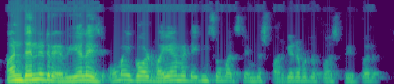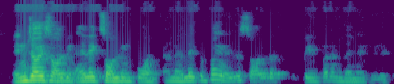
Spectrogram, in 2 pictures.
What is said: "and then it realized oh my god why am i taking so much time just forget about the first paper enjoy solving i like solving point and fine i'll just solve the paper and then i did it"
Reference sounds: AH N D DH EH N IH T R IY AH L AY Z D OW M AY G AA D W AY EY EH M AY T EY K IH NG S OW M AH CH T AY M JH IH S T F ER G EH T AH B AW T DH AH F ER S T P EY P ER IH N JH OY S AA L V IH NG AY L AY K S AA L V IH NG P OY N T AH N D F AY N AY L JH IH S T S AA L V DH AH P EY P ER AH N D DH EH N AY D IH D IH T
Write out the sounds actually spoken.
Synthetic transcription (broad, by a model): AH N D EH N IH T R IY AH L AY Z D OW M AY G AA D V AY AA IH M AY T EY K IH NG S OW M AH CH T AY M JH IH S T F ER G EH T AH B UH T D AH F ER S T P EY P ER IH N JH OY S AA L V IH NG AY L AY K S AA L V IH NG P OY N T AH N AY L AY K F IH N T S AA L V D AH P EY P ER AH N D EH N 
